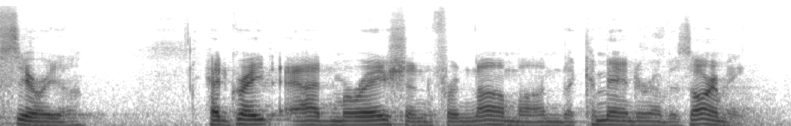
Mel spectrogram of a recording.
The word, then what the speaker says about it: Naaman: In southern English, you say Naaman, which rhymes with that guy. But in Hebrew, it also rhymes, but it's Naaman.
